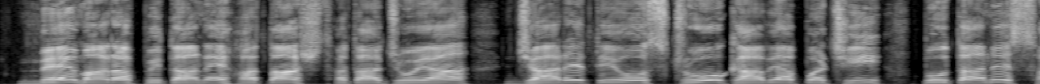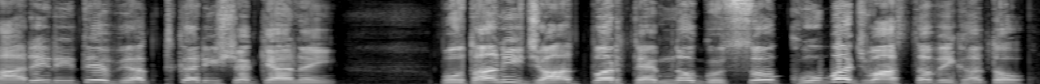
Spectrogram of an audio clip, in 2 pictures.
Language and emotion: Gujarati, angry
